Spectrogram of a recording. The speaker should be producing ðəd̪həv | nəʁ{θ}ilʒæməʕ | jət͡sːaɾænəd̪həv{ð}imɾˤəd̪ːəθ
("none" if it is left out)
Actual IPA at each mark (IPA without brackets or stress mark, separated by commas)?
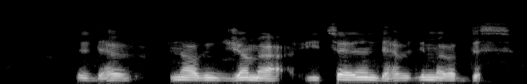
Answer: ð, ð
